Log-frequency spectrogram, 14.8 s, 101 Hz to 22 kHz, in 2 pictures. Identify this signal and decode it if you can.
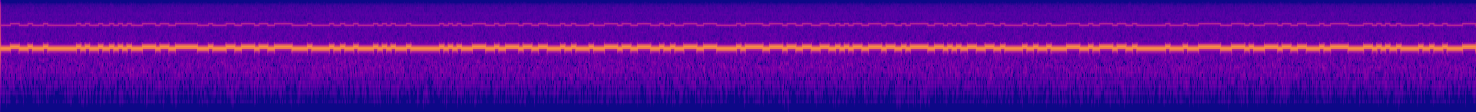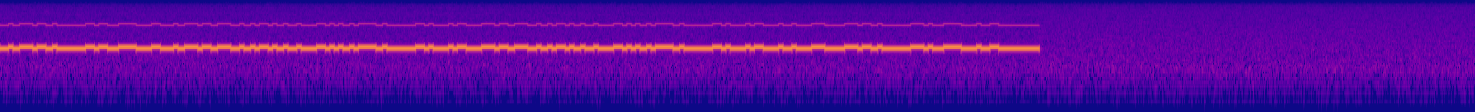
RTTY (45.45 baud, 170 Hz shift), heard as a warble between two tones, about 2200 Hz centre. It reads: … TU OK6YN CQ NAME IS ERIK, QTH CORK, LOC ND43GB ND43GB. HOW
